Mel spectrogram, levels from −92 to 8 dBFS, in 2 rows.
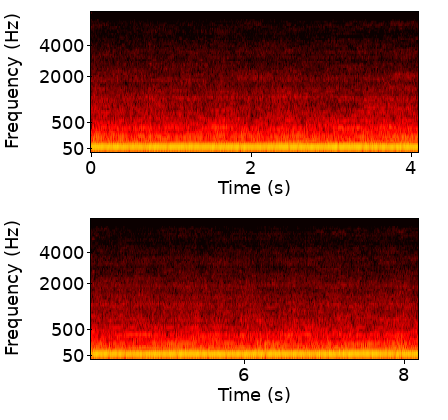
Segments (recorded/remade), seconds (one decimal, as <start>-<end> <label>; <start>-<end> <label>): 0.0-8.2 remade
